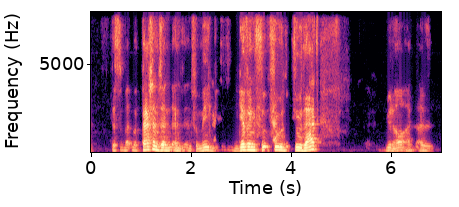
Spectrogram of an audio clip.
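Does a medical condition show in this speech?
Yes: aphasia after stroke; aphasia caused by stroke about 30 years ago, permanent; expresses self relatively well, unlike others who cannot, rambles off track a little.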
